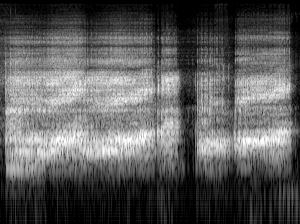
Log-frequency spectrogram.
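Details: Loud, drawn-out stomach growling (borborygmi) in three rumbling stretches with brief pauses between.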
